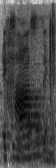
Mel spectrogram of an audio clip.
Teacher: so the stress is on the second syllable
